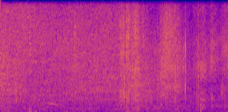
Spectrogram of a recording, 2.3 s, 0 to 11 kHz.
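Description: A 150-denier ripstop polyester tent fly rustling steadily as it is lifted, thrown over a tent frame and pulled across it.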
